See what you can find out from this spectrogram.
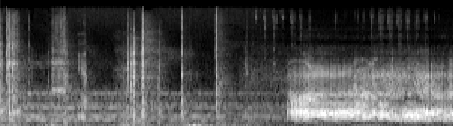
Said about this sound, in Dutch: Dit is het gegrom van de boze wolf.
